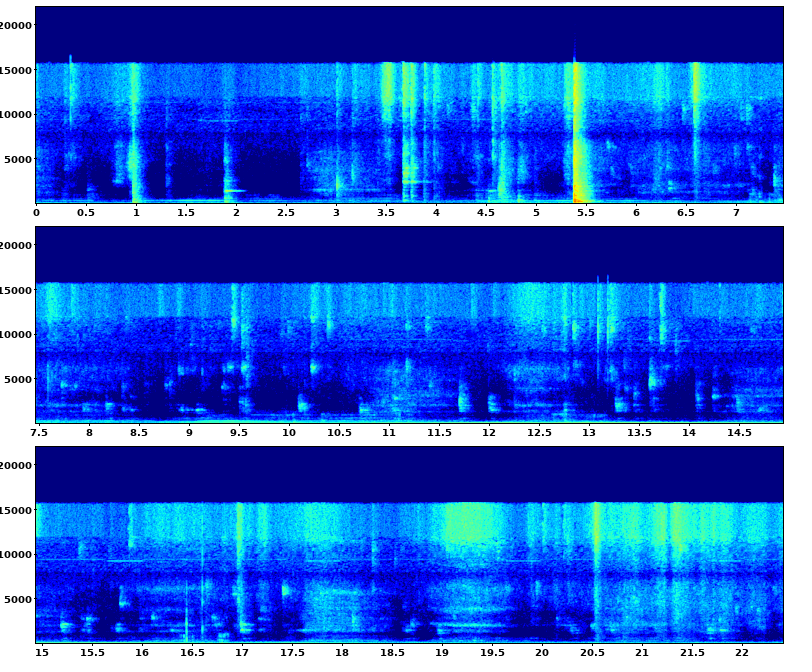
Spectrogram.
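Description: A few light clicks and one sharp knock, then a low steady electric hum that builds up through the middle: the small pump that circulates ice water from the water bath through the Allihn condenser being switched on and running.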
